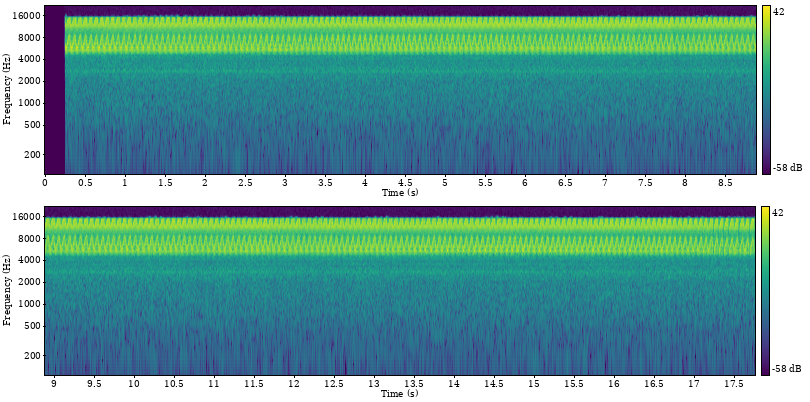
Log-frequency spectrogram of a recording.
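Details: A large brown cicada keeps up a continuous, harsh, sizzling buzz while walking toward the camera and apparently paying attention to the lens. The high, dense drone stays steady and unbroken throughout.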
